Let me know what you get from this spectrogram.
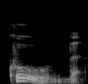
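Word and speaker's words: كوب: Well, here we have the letter Kaf controlled by Dhamma, and it's followed by Waw, so we have Mad bil Waw, so we will pronounce it as Koob.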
